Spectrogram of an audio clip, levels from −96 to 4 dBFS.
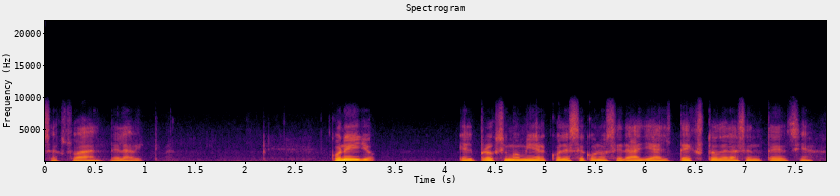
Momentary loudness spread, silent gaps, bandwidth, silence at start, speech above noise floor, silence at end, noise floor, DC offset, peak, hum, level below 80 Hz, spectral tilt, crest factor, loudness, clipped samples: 11 LU; none; 8.6 kHz; 0 s; 41 dB; 0.15 s; -65 dBFS; under 0.1%; -6 dBFS; none; -62 dBFS; -7.5 dB/octave; 22 dB; -26 LUFS; under 0.1%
